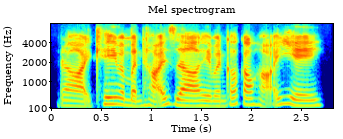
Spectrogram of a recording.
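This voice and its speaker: A woman with a lowish, fairly bright voice and no room sound is teaching kids English online. Patient in manner, she repeats words slowly, corrects pronunciation, and uses "rồi, ok" frequently, on a dull, dry, lo-fi video call meeting recording.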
